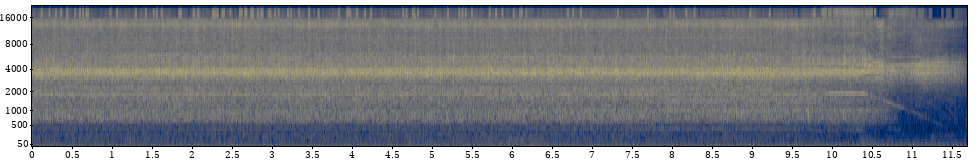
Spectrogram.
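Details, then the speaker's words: Motor on a break-in setup after pinion replacement and top plate tightening, drawing about 0.06 A: steady high whir with fast, slightly uneven rattle about four per second and a slight bounce; guide roller noise, not gear noise. "And this thing has a little bit of a bounce and a little bit of noise to it. That's what you're hearing, is the roller noise, not gear noise."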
